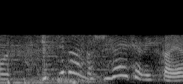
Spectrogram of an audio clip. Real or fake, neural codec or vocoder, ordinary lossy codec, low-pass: fake; codec, 16 kHz, 2 kbps, X-Codec, HuBERT features, trained on balanced general audio; AAC, 16 kbps; 7.2 kHz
